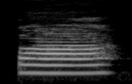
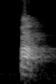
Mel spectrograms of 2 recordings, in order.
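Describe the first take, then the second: First: The syllable is said in the first tone. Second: The syllable is said in the fourth tone. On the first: "So first tone" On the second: "Fourth tone"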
